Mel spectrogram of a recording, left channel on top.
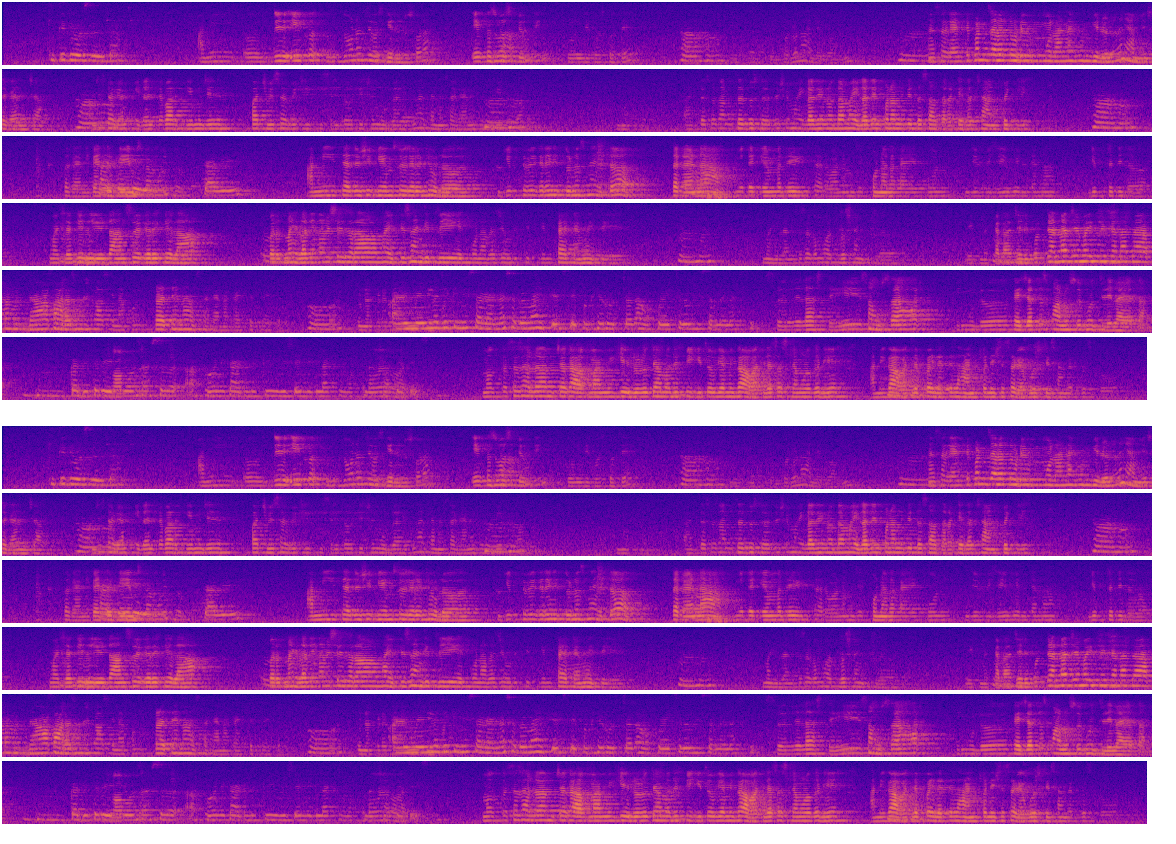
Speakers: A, on the left; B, on the right.
A: किती दिवस गेलता?
B: आम्ही अ दे एक दोनच दिवस गेलेलो सोडा. एकच
A: हा
B: वस्ती होती
A: हा
B: दोन दिवस होते
A: हा हा
B: एक वस्ती करून आलेलो आम्ही
A: हम्म
B: आणि सगळ्यां नी पण जरा थोडी मुलांना घेऊन गेलेलो ना आम्ही सगळ्यांच्या म्हणजे
A: हा हा
B: सगळ्यां <unintelligible> बारकी म्हणजे पाचवी सहावीची तिसरी चौथीची मुलं आहेत ना त्यांना सगळ्यांना घेऊन
A: हम्म
B: गेलेलो
A: हम्म
B: आम्ही मग आणि तसंच आमचा दुसऱ्या दिवशी महिला दिन होता, महिला दिन पण आम्ही तिथं साजरा केला छानपैकी. <inaudible>
A: हा हा
B: सगळ्यांनी काहीतर
A: काय काय
B: गेम्स
A: केला
B: वगैरे
A: मग
B: ठेवल्या.
A: त्यावेळी
B: आम्ही त्या दिवशी गेम्स वगैरे ठेवलं गिफ्ट वगैरे हेतूनच नेलंत सगळ्यांना
A: हा हा
B: मग त्या गेममध्ये सर्वांना म्हणजे कोणाला काय कोण म्हणजे विजय होईल त्यांना गिफ्ट दिलं, मज्जा
A: हम्म
B: केली,
A: हम्म
B: डान्स वगैरे केला.
A: हम्म
B: परत महिला दिनाविषयी जरा माहिती सांगितली कोणाला जेवढी <unintelligible> काय काय माहितीय?
A: हम्म हम्म!
B: महिलांचं सगळं महत्त्व सांगितलं. एकमेकाला
A: हम्म हम्म
B: जेणेकरून ज्यांना जे माहित नाही त्यांना ते आपण दहा
A: सम
B: बारा जण का असेना, पण कळते ना सगळ्यांना काहीतरी काहीतरी.
A: हो
B: कुणाकडं काय
A: आणि
B: माहितीय
A: मेन म्हणजे
B: कोणाला
A: कीनी मी सगळ्यांना सगळं माहिती असतंय, पण हे रोजच्या धावपळीत सगळं विसरलेलं अस
B: विसरलेलं असतंय, हे संसार ही मुलं ह्याच्यातच माणूस गुंतलेला आहे आता.
A: हम्म, कधीतरी एक
B: जॉब
A: दिवस
B: करणे
A: असं आठवणी काढलं की विषय निघला की मग
B: होय
A: लक्षात
B: होय,
A: येतेच
B: मग कसं झालं आमच्या गाव आम्ही गेलोलो त्यामध्ये तिघी चौघी आम्ही गावातल्याच असल्यामुळं कणी आम्ही गावातल्या
A: हम्म हम्म
B: पहिल्या त्या लहानपणीच्या सगळ्या गोष्टी सांगत बसलो,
